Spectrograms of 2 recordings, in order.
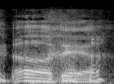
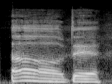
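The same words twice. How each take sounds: The two takes are said the same way.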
